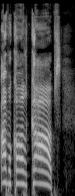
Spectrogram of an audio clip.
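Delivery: acted, very high, drawn-out full-lungs scream. Retelling how a man confronting someone on camera screamed: imitating someone screaming. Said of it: "screaming this at the top of his lungs".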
